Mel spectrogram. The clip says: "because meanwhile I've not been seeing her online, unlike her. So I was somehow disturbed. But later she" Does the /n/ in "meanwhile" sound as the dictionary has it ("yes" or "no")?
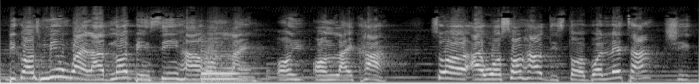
yes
